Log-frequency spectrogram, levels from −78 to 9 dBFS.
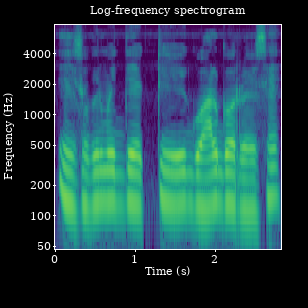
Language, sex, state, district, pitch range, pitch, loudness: Bengali, male, Assam, Hailakandi, 130-140 Hz, 135 Hz, -16 LUFS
